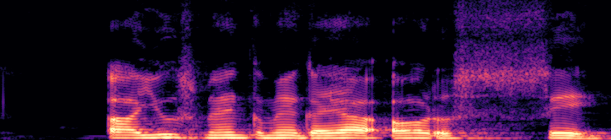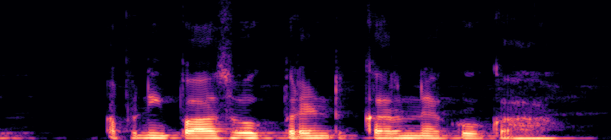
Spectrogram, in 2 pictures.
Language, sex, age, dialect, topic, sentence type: Hindi, male, 51-55, Kanauji Braj Bhasha, banking, statement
